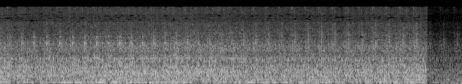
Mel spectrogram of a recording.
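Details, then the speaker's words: Hino J08C diesel truck engine after overheating, coolant full of water, top cover open: loud heavy clatter with coarse knock about four per second over huffing blow-by; very high back compression, cylinders 1 and 2 at fault. "And you can see that there is back compression too, the pressure is also very high."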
